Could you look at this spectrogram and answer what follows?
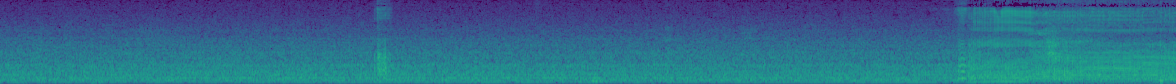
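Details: Steady, rough, fluttering snore from a pug dog continuing without pause, with a brief click and a louder noise near the end: dog snoring.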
